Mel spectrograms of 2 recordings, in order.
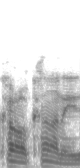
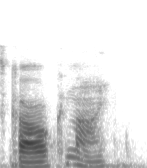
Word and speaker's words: Karl Kani: I said Carl Connie, didn't I? – That's Karl Kani.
